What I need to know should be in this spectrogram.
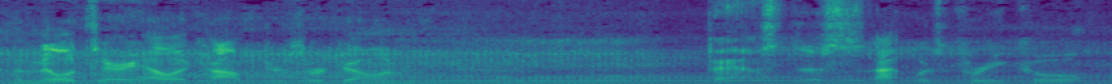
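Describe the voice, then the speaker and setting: A man's voice sounds dry with no echo over loud background noise. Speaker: van-life traveller vlogger. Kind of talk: casual vlog chat. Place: open country. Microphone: phone near.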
